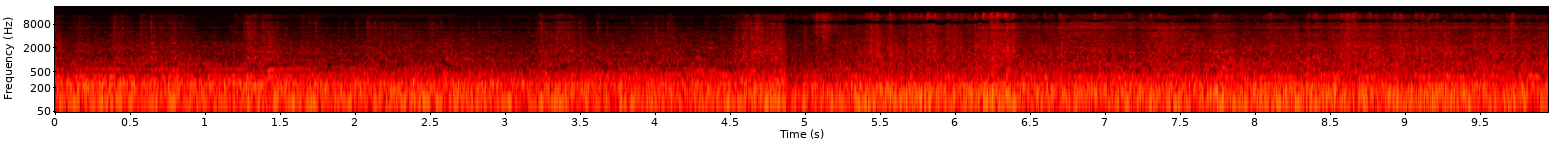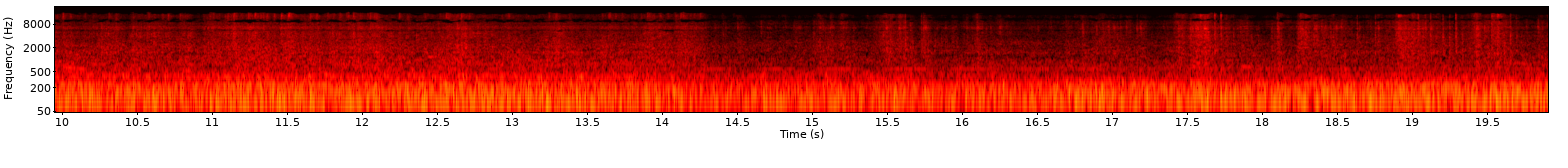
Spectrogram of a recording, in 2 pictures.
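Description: Passenger train running: a steady low rumble of wheels and running gear, holding even with no sudden events.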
